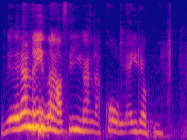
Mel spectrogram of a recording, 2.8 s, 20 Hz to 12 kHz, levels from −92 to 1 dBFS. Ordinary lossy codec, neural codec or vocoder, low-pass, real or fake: none; codec, 24 kHz, 1.5 kbps, HILCodec; none; fake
